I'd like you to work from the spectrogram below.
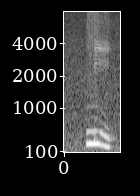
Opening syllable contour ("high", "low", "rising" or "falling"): falling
